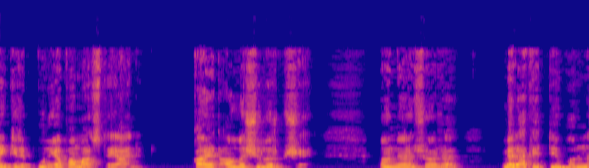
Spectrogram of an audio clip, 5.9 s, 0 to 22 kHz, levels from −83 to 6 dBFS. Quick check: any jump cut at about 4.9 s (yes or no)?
no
